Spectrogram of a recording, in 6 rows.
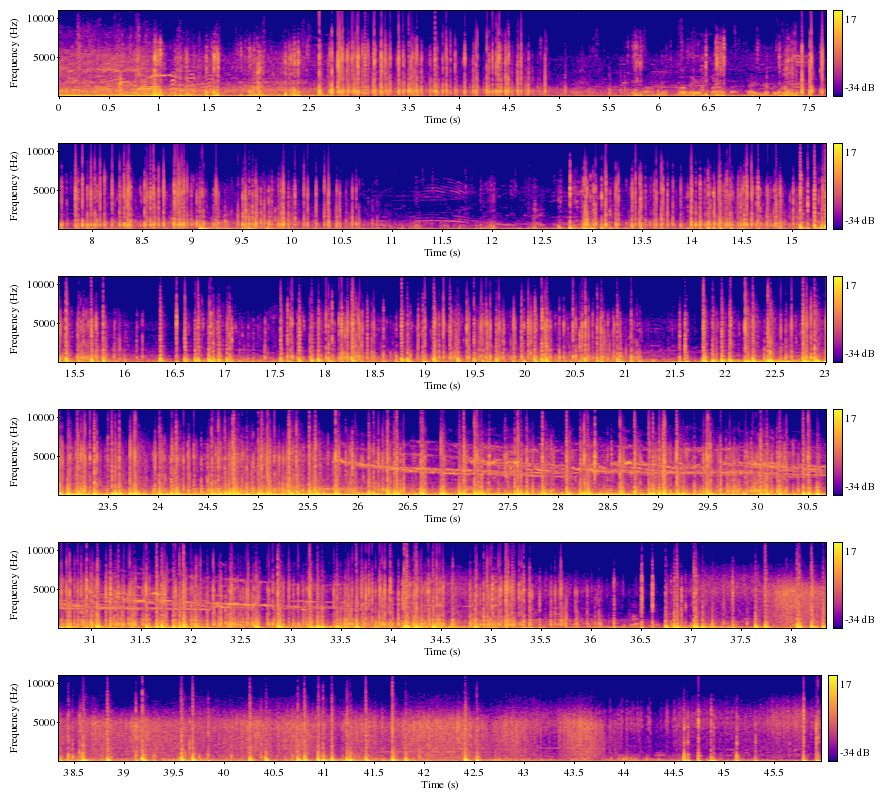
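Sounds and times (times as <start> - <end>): fireworks bursting and crackling: 0.0 - 45.9
rumble of fireworks booms: 0.0 - 45.9
high falling whistles: 25.6 - 33.7.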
